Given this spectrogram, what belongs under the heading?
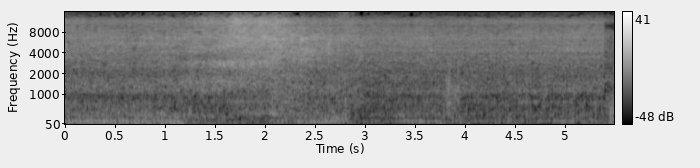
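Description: A car driving at night in heavy rain, steady broadband road and rain noise with a low engine hum running continuously throughout, no voices.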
